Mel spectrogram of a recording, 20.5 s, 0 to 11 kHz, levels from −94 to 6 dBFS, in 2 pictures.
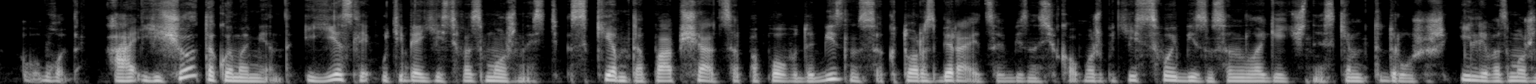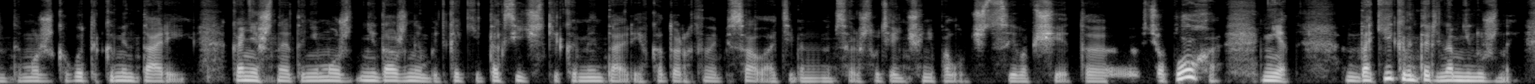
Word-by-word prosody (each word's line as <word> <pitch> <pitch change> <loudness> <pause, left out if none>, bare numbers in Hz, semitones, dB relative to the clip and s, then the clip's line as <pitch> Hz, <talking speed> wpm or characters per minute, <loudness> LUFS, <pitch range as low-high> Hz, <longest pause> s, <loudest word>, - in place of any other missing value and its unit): Вот. - - -10 0.2
А 140 0 +4
ещё 160 - +2
такой 150 - +2
момент, 125 -3 -2
если 165 +6 +1
у 155 - -5
тебя 150 - -1
есть 135 0 -4
возможность 135 -4 -3
с - - -1
кем-то 140 -8 +3
пообщаться 140 +2 -1
по 125 - -10
поводу 125 -3 -1
бизнеса, 150 -2 -1
кто 145 - 0
разбирается 140 -1 0
в - - -12
бизнесе, 125 -2 -8
у - - -27
кого, - - -8
может 135 -2 -6
быть, 135 - -19
есть 165 - -3
свой 165 -2 +1
бизнес 135 -3 -3
аналогичный, 130 -3 -3
с - - -7
кем 135 -2 -3
ты 135 - -14
дружишь, 125 -5 -5
или, 165 -5 +2
возможно, 135 -2 -3
ты 130 - -14
можешь 135 -2 -4
какой-то 145 +2 -4
комментарий. 140 -3 -1 0.3
Конечно, 155 -2 +4
это 135 0 -3
не 145 - +1
может, 145 -4 +1
не 150 -1 +2
должны 145 -2 +2
быть, 120 -2 -8
какие-то 125 -3 -7
токсические 145 -2 -3
комментарии, 135 -1 -2
в - - -21
которых 130 -4 -6
ты 135 - -9
написала, 130 +3 -3
а - - -8
тебе 120 +2 -8
написали, 120 -1 -7
что 130 - -8
у - - -14
тя 125 - -4
ничего 125 +2 -4
не - - -5
получится, 125 0 -4
и - - -1
вообще 120 -2 +1
это, 120 -1 -5
э, 115 - -7
всё - - -2
плохо. 230 - +9 0.3
Нет, 150 -3 +6 0.5
такие 225 +9 +7
комментарии 175 -6 +7
нам 155 0 +7
не 145 - +7
нужны. 140 -3 0
135 Hz, 215 wpm, -22 LUFS, 125-145 Hz, 0.5 s, плохо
